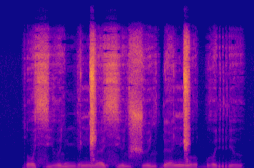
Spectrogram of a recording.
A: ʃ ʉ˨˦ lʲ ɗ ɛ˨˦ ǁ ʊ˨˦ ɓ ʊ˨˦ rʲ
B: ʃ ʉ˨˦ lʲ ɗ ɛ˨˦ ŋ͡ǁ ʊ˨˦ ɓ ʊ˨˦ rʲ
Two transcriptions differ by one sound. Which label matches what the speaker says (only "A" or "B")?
B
